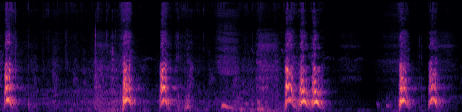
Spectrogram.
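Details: A big dog throwing a temper tantrum, giving short, harsh harmonic barks in irregular bursts, including a quick run of three or four around the middle and two more near the end, with a person speaking.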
